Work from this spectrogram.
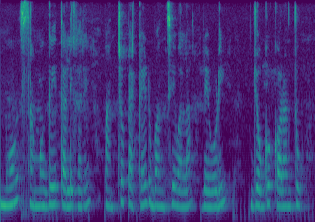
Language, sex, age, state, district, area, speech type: Odia, female, 18-30, Odisha, Ganjam, urban, read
